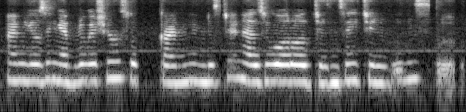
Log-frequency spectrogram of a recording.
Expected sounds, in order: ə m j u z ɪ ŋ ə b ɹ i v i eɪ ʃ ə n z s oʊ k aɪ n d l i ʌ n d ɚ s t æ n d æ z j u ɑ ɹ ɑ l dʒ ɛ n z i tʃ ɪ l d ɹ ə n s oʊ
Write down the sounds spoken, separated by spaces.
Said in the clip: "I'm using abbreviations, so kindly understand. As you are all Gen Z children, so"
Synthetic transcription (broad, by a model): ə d j u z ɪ ŋ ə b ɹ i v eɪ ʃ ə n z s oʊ k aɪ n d n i n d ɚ s t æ n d æ z j u ɑ ɹ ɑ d dʒ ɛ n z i tʃ ɪ l d ɹ ə n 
